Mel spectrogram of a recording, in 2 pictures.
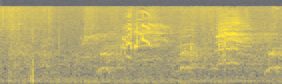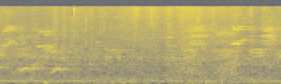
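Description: Faint bird calls: scattered high, quick chirps mixed with a short, arched lower note repeated several times.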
